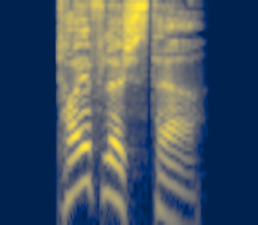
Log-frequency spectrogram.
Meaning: inflection of teuflisch: 1. strong/mixed nominative masculine singular superlative degree 2. strong genitive/dative feminine singular superlative degree 3. strong genitive plural superlative degree
- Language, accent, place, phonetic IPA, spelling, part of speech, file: German, Germany, Berlin, [ˈtɔɪ̯flɪʃstɐ], teuflischster, adjective, De-teuflischster.ogg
